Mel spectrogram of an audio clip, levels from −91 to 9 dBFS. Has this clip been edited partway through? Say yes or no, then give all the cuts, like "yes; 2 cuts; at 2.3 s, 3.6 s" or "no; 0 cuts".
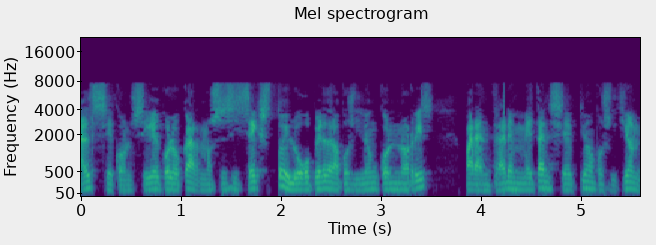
no; 0 cuts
